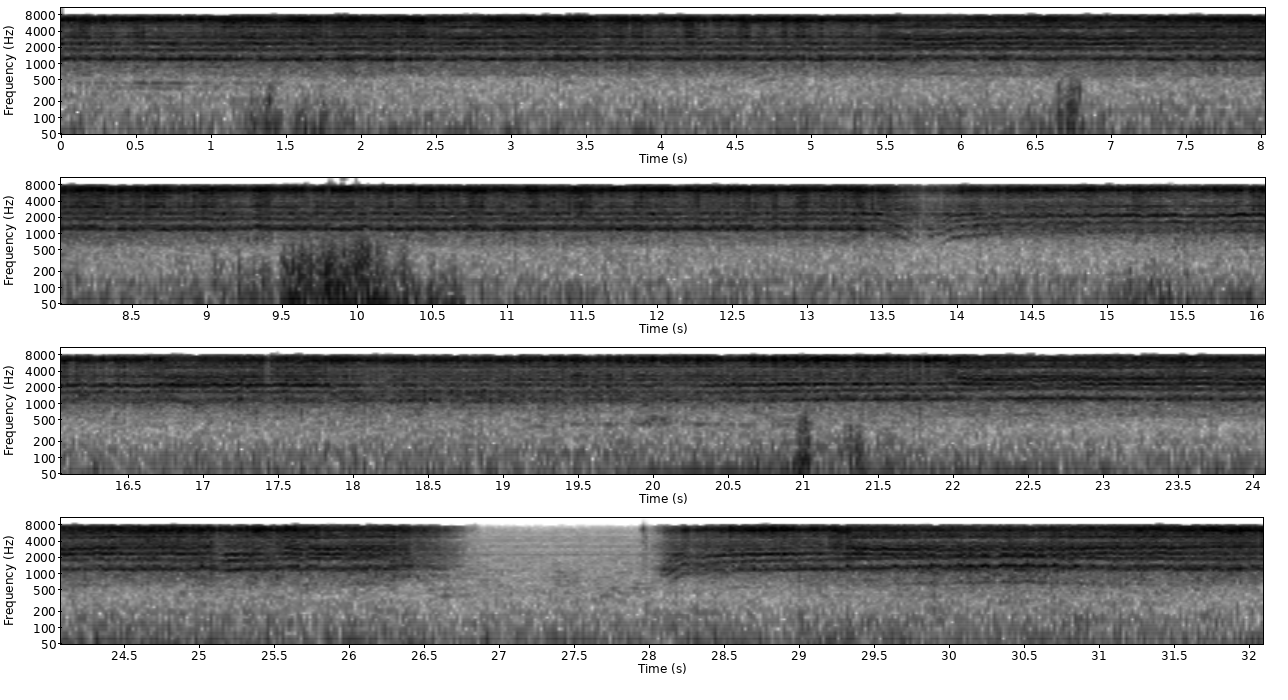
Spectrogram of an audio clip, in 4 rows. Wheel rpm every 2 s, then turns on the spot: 160, 160, 160, 160, 170, 160, 140, 130, 140, 140, 150, 160, 160, 40, 140, 160.
none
